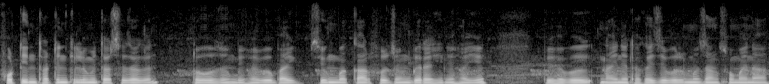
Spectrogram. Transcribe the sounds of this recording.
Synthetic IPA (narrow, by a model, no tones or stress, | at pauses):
pʰɔɾtint̪ʰaɾtinkilomitaɹsɛzaɡɯn | tɔzɯŋbiɦajbɯbajk̚ziŋbakaɾpʰɯɾzɯŋbɛɾaɦinɯɦajɯ | b̥iɦajbɯnajnɯtʰakʰajzeβɯɾmɯzaŋsɔmajna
